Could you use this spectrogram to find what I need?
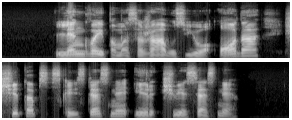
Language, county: Lithuanian, Panevėžys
